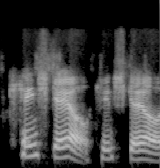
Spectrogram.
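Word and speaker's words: Cén scéal: So he got us sitting around, the kitchen table with some food and just, Céin scale is how you say, what's this, literally like, what's the story, or, what's your story?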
